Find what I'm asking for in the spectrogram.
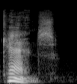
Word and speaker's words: Cannes: Cannes. – Cannes. But okay. English people pronounce that Cairns.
